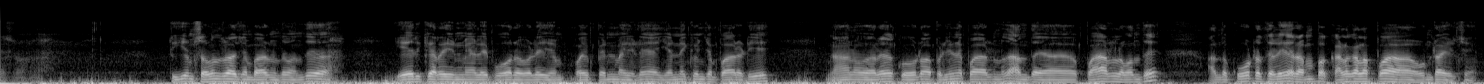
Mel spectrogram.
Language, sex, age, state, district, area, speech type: Tamil, male, 60+, Tamil Nadu, Namakkal, rural, spontaneous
